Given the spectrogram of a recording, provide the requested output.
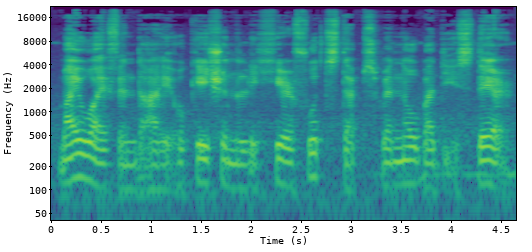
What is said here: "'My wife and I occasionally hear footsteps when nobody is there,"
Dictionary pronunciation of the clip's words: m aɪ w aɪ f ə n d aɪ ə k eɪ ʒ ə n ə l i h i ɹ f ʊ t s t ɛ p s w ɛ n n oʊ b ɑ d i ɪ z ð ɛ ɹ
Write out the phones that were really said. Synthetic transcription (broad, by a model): m aɪ w aɪ f ə n d aɪ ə k eɪ ʃ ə n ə l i h i ɹ f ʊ t s t ɛ p s w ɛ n n oʊ b ɑ d i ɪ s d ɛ ɹ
